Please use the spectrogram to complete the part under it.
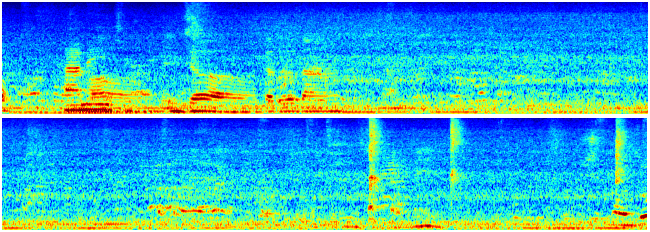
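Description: Refrigerated display cases hum steadily.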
